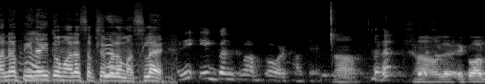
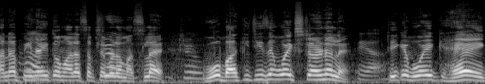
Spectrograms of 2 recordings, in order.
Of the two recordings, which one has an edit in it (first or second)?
first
